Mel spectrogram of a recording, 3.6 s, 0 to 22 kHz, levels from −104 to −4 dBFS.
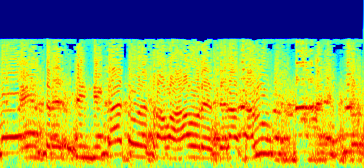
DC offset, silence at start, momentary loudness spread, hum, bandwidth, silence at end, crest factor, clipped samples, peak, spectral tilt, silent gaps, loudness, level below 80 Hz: under 0.1%; 0 s; 1 LU; none; 8.8 kHz; 0 s; 10 dB; under 0.1%; -2 dBFS; -3.5 dB/octave; none; -12 LUFS; -48 dBFS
